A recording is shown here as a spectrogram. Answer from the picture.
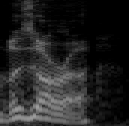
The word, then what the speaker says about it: Missouri: Ooh, and bonus points on the correct pronunciation of Missouri. That's how you say Missouri. – Down in Missouri.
